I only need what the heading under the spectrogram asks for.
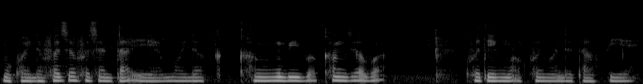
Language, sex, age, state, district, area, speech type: Manipuri, male, 30-45, Manipur, Chandel, rural, spontaneous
